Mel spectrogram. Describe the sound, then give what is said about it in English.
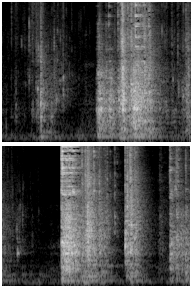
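Dishes and cutlery clatter and clink loudly in hurried, uneven bursts, with a few sharp impacts and short pauses between them, as if being washed in a rush. No one speaks. “The interesting thing is too, is when you become aware of it, when you become really in the present moment, you'll probably end up having the cleanest dishes possible, because it's not just a rush job of such as this.”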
